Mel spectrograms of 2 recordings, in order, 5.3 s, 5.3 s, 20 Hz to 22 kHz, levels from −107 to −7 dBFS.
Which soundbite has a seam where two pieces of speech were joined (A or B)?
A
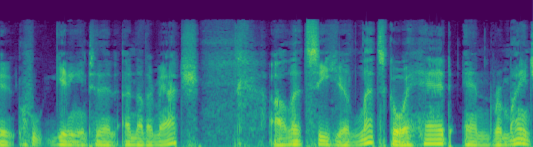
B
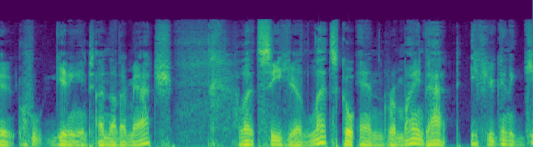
B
